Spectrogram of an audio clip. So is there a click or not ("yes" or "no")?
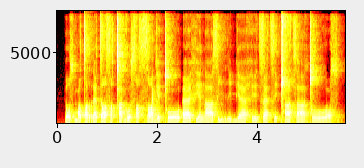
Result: yes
